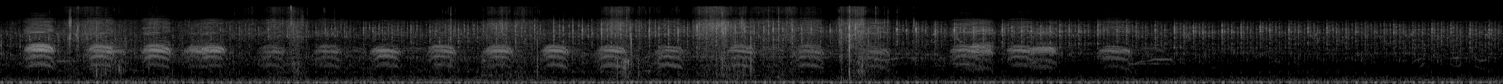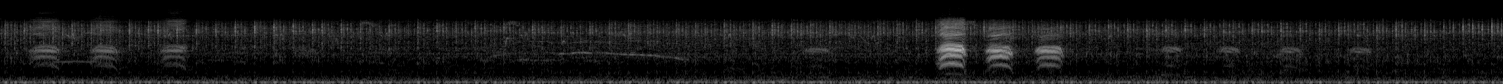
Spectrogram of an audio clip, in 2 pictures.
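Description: A bird calling in runs of short, evenly spaced calls, about two a second, over a steady high hiss. The calls fall off about a third of the way through, return briefly, and a louder group of four comes a little over three-quarters of the way in.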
